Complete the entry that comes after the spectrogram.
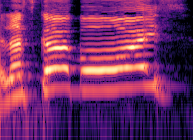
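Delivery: loud, high call to the dogs; rallying call from the porch door. Retold or imitated. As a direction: belt it out to bring the pack in. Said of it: "I have to say".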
